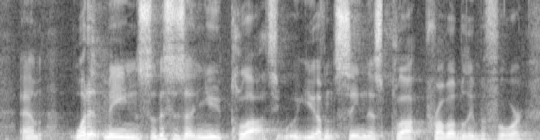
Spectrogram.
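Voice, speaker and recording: A man's medium-pitched voice with lively intonation, a dark, mellow tone, a moderate pace and audible room echo. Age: 60s. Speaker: keynote speaker, genomics researcher. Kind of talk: lecture.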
